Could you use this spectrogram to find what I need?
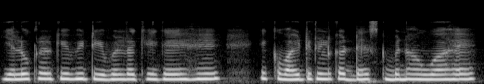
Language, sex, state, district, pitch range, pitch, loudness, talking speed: Hindi, female, Jharkhand, Deoghar, 235-250 Hz, 240 Hz, -13 LUFS, 200 wpm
